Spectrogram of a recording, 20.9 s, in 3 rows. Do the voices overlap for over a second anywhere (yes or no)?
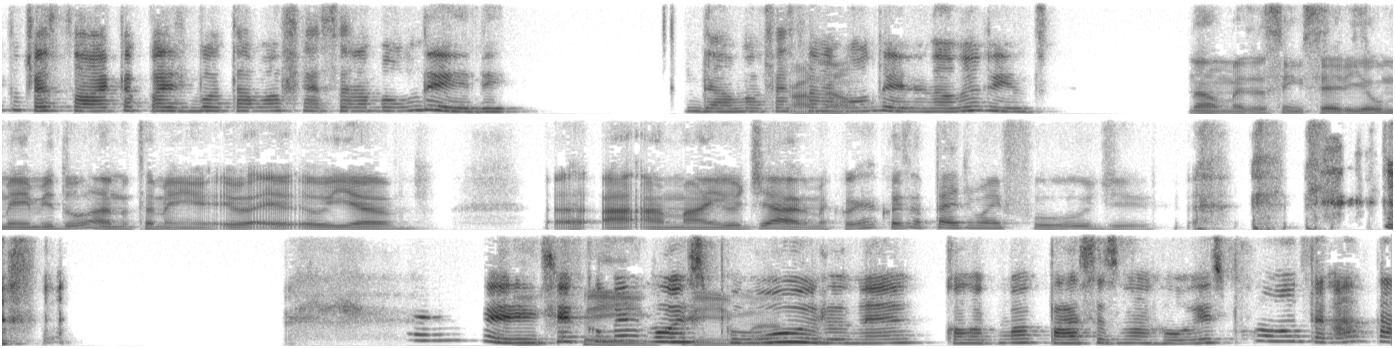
yes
